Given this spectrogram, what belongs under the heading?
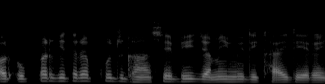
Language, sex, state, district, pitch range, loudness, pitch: Hindi, male, Bihar, Begusarai, 115-150 Hz, -46 LUFS, 130 Hz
